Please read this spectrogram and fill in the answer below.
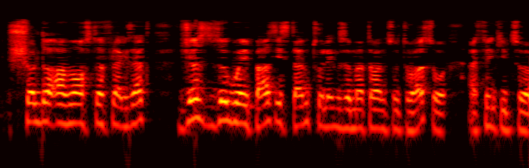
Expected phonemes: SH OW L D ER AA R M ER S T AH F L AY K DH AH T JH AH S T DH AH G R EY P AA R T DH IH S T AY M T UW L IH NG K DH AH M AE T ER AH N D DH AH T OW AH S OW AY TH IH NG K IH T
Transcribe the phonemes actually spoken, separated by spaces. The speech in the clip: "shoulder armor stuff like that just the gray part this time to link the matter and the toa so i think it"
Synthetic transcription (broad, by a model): SH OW L D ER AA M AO S T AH F L AY K DH AH T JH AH S T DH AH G W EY P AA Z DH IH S T AY M T UW L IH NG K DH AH M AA T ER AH N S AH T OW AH S OW AY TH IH NG K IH T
